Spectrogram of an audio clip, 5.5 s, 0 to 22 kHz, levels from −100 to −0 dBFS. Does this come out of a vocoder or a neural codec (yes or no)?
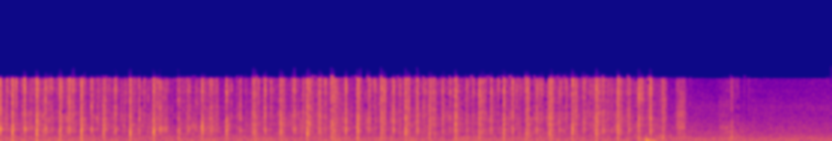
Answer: yes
